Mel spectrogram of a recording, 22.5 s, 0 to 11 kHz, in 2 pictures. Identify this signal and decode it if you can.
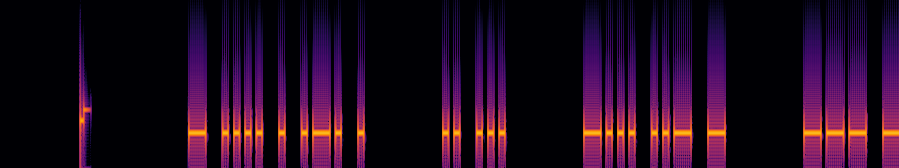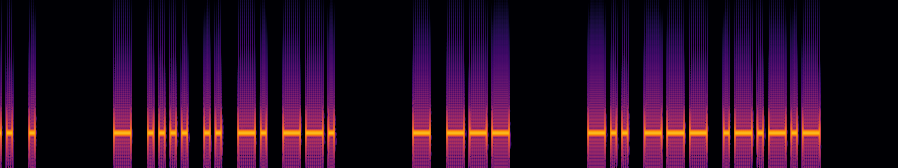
Morse code, heard as a keyed tone, about 17 wpm, 700 Hz. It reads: THERE IS BUT ONE THING TO DO.
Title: 2x Word-Spacing - Sentences from Top 100 Words - 17wpm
